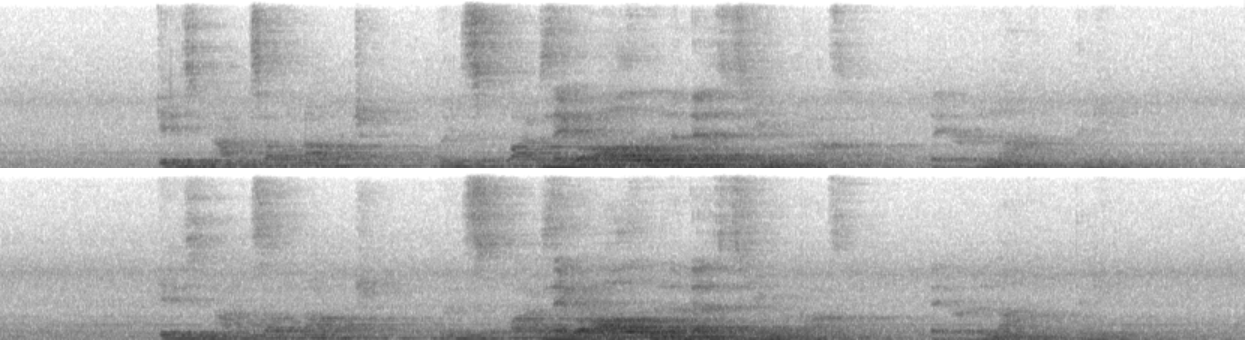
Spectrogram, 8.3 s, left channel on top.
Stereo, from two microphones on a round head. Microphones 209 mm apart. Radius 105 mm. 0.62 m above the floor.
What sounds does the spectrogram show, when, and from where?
1.1 s a man speaking: 40° left (ahead or behind), 1.4 m; by 4.6 s 65° left (ahead or behind), 4 m
3.6 s a man speaking: 25° right (ahead or behind), 1.7 m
